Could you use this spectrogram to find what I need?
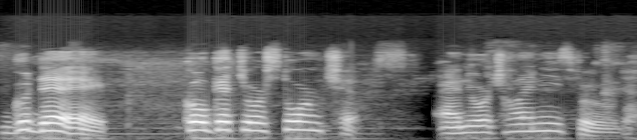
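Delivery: over-enunciated Ontario accent; hammed-up, carefully articulated Ontario accent. Shown as a demonstration. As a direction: stretch every word and syllable in a put-on Ontario accent. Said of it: "enunciate every word and syllable as I talk".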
